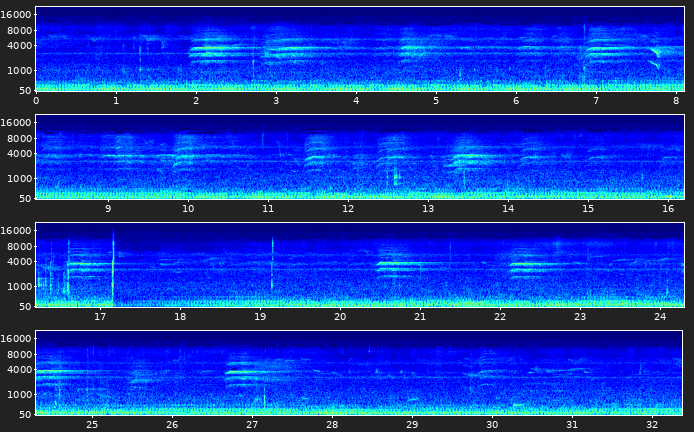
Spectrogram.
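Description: Long-tailed macaque calling: short high squeals repeated in runs of two to four, over a steady low rumble.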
